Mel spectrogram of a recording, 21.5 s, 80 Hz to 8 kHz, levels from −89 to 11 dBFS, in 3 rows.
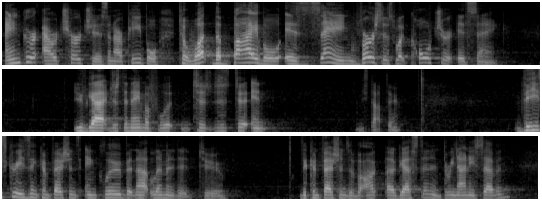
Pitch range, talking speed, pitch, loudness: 135-165 Hz, 135 wpm, 145 Hz, -31 LUFS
